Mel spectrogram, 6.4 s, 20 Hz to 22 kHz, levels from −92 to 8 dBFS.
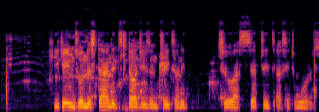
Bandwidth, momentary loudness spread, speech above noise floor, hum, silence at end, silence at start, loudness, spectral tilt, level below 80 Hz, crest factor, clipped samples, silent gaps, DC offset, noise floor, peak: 10 kHz; 14 LU; 32 dB; none; 0 s; 0.1 s; -17 LUFS; -4 dB/octave; -58 dBFS; 16 dB; under 0.1%; none; under 0.1%; -49 dBFS; -2 dBFS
